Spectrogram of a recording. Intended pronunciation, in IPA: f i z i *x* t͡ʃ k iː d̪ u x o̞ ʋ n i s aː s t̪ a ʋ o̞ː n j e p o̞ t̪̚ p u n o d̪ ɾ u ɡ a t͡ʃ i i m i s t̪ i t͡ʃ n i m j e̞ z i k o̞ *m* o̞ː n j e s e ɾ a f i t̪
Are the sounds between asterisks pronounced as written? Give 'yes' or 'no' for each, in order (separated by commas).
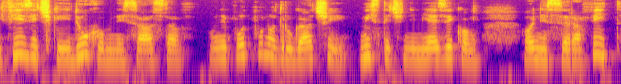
no, yes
